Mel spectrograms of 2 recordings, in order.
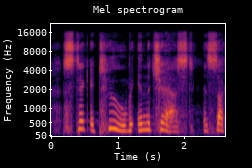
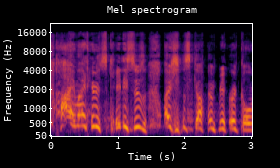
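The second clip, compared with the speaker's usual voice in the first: high-pitched, gleeful introduction; hammed-up delight, like a repeated routine; excited greeting; 3 semitones higher than usual. Patient greeting the next person in, excited. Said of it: "I do this".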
